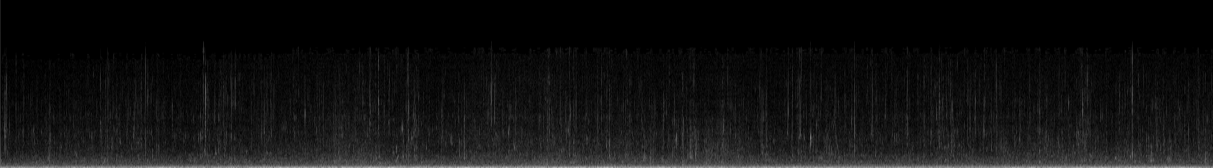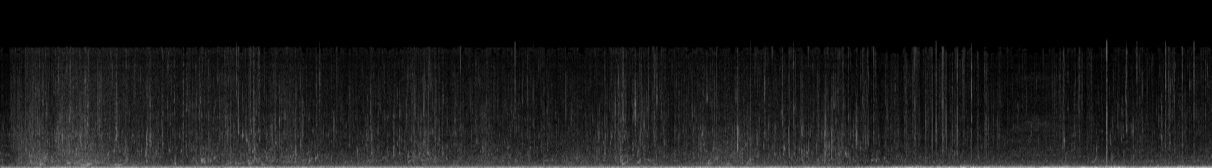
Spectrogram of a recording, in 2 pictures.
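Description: Steady low rumble over the sea, with shallow water trickling and lapping from about halfway through.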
